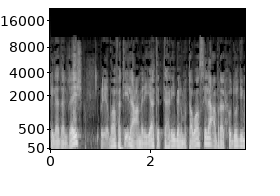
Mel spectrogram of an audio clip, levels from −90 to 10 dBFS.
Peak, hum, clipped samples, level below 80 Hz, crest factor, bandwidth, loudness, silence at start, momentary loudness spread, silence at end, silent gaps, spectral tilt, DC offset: 0 dBFS; none; 0.2%; -26 dBFS; 12 dB; 10.5 kHz; -12 LUFS; 0 s; 6 LU; 0 s; none; -7 dB/octave; under 0.1%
